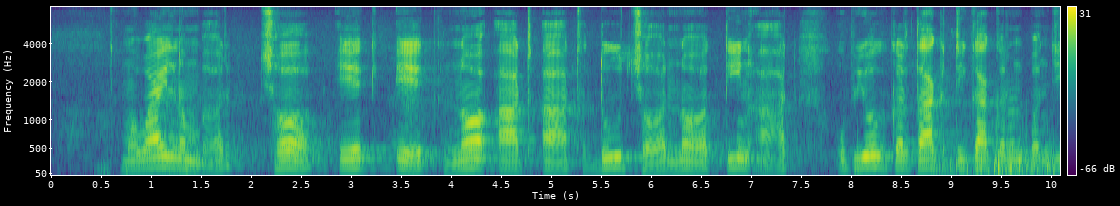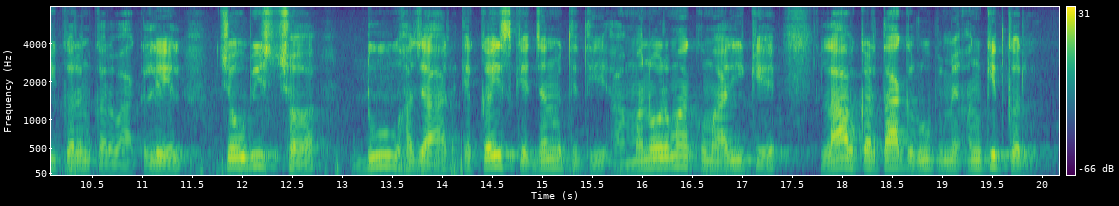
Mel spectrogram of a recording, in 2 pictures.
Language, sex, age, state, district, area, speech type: Maithili, male, 30-45, Bihar, Madhubani, rural, read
